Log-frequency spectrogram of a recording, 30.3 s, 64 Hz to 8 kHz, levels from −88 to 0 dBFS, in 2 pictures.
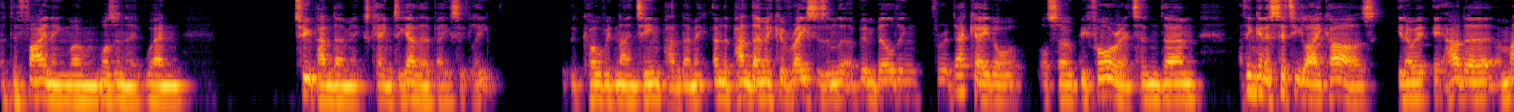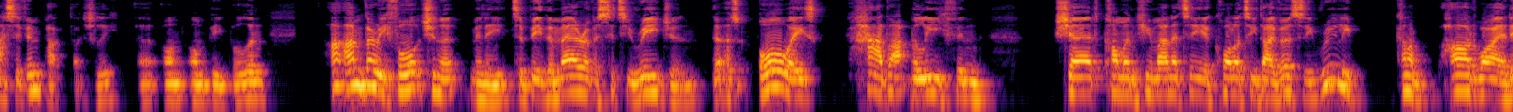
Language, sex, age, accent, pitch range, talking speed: English, male, 40-59, British, 110-165 Hz, 165 wpm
